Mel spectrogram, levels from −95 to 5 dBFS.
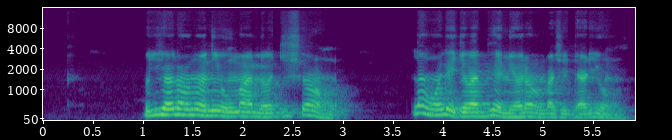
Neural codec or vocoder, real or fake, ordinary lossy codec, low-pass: autoencoder, 48 kHz, 128 numbers a frame, DAC-VAE, trained on Japanese speech; fake; none; 14.4 kHz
